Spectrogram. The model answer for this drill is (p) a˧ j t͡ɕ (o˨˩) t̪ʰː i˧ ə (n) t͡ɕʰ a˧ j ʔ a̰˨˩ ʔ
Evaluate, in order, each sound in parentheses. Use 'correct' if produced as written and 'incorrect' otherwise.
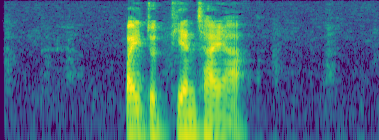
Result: correct, incorrect, correct

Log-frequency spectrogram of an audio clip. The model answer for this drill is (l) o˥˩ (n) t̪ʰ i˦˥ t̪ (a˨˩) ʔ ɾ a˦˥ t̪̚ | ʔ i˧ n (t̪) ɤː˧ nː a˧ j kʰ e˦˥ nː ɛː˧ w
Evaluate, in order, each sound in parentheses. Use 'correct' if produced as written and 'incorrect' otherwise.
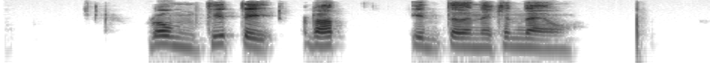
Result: incorrect, incorrect, incorrect, correct

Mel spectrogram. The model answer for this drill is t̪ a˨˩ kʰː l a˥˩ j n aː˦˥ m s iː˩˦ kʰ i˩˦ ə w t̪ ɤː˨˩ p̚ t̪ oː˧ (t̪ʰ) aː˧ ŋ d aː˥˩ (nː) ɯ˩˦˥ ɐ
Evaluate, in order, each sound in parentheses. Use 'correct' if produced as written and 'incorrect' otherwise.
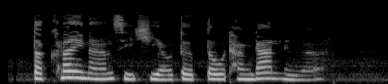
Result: correct, correct

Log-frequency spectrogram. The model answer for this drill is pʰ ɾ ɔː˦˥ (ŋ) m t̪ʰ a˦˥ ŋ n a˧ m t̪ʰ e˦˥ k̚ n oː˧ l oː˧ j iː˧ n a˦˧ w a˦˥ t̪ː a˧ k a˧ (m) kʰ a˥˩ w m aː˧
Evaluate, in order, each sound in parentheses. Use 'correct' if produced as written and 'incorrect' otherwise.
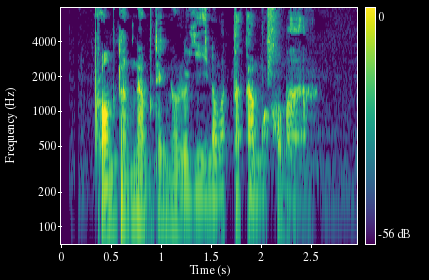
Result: incorrect, correct

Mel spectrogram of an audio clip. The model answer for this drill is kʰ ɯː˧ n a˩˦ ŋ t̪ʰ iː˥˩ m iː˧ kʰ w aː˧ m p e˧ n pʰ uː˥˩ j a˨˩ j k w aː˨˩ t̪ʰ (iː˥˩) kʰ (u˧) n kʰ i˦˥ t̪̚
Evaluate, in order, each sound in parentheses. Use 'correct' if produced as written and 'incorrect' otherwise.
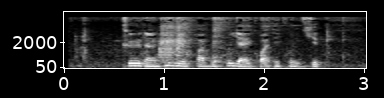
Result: correct, correct

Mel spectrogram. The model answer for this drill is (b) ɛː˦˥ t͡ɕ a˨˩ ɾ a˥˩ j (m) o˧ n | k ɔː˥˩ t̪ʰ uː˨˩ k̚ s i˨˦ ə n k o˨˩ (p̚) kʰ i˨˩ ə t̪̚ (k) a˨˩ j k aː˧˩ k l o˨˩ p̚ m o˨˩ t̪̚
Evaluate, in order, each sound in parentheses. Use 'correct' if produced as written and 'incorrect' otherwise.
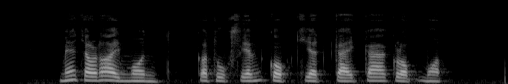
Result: incorrect, correct, correct, correct

